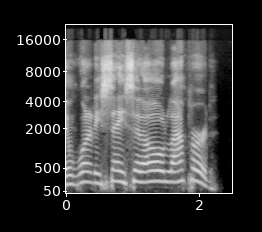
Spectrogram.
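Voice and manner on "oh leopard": put-on sobbing in a small child's voice. Retelling what a little kid said to a leopard, imitating a crying little kid. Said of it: "He started crying like some little kid".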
